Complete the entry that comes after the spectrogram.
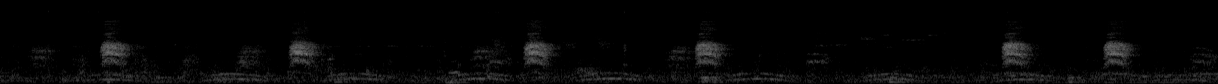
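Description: A bird cawing six times at irregular intervals, each call short and harsh.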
